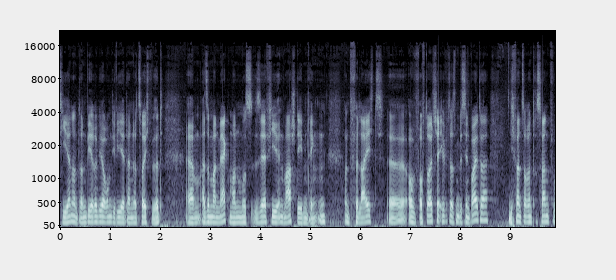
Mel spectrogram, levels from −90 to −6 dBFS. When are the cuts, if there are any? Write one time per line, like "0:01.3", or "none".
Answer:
0:01.1
0:03.4
0:04.5
0:05.7
0:07.2
0:07.6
